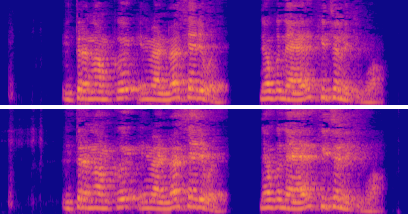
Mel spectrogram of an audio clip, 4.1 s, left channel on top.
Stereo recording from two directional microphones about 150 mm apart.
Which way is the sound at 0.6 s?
35° left (ahead or behind).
